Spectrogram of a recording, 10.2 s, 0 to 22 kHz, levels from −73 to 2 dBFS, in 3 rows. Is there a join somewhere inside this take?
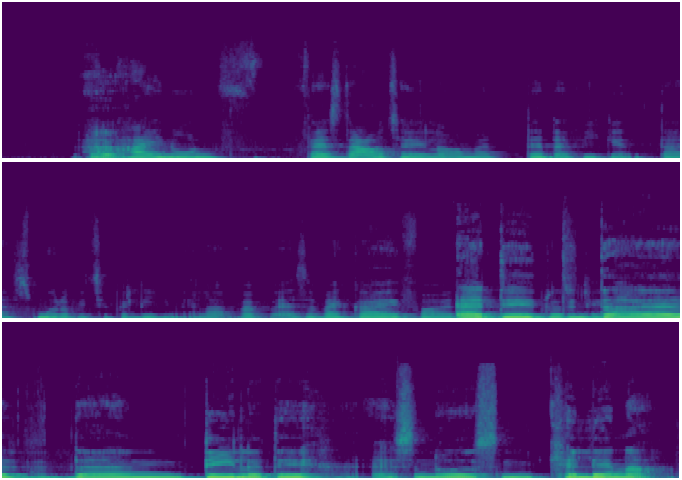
no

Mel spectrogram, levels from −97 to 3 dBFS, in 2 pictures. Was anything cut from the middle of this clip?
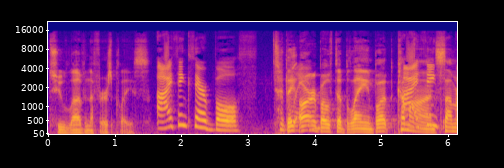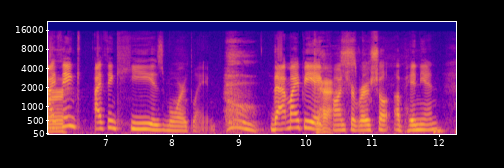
yes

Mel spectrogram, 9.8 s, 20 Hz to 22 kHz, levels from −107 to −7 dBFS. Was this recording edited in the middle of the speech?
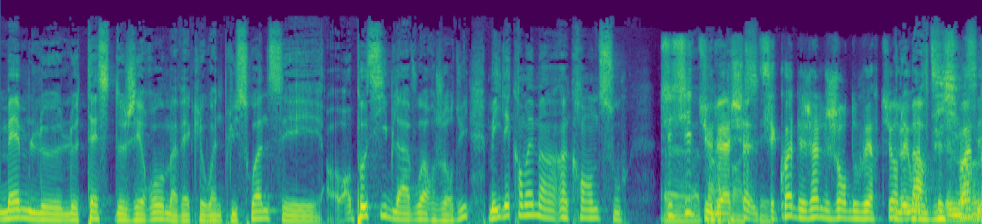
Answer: no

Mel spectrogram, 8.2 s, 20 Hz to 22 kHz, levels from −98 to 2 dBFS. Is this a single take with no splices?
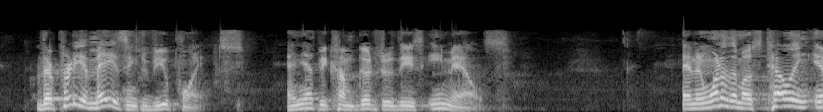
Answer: no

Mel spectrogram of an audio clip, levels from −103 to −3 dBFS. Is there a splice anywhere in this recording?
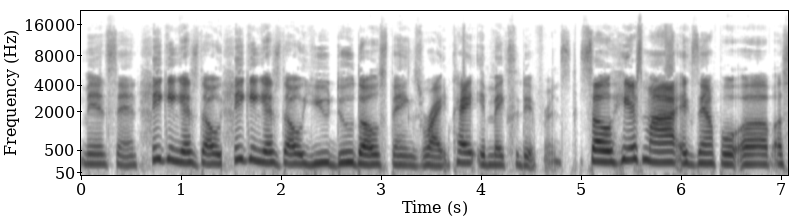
yes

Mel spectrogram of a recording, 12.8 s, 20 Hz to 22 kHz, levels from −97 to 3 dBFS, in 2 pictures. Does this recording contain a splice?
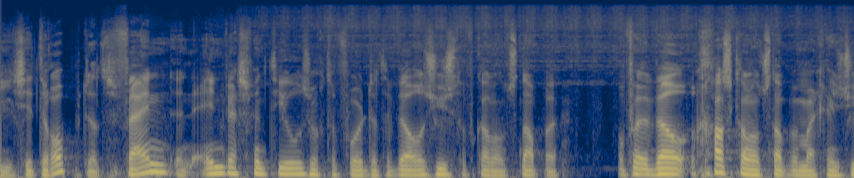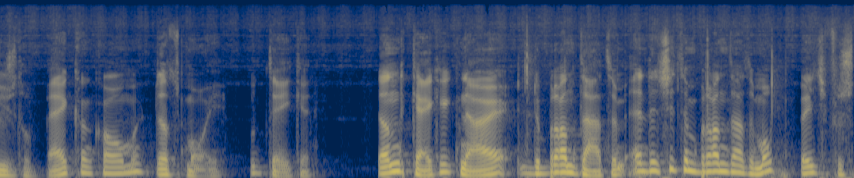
no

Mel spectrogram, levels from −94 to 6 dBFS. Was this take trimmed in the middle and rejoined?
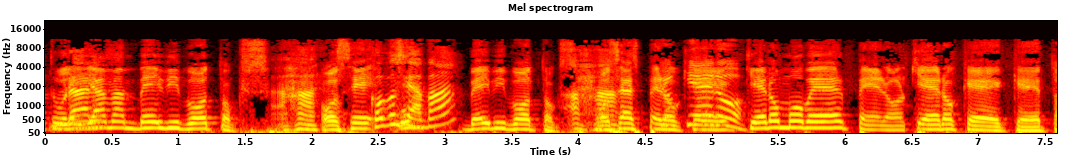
yes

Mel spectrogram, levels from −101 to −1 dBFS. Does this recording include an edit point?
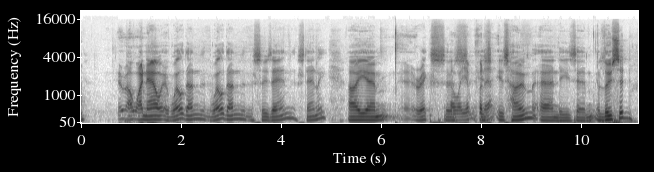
yes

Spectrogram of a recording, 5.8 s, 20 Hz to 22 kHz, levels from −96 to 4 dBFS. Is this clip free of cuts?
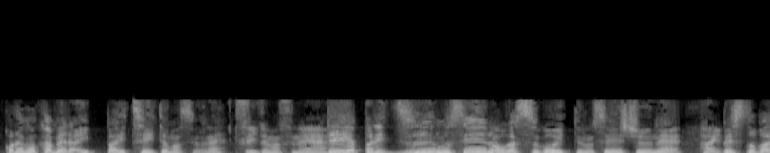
yes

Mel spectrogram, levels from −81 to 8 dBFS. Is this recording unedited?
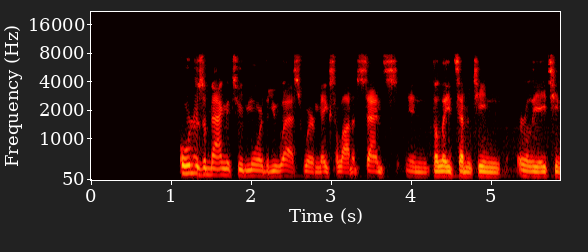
no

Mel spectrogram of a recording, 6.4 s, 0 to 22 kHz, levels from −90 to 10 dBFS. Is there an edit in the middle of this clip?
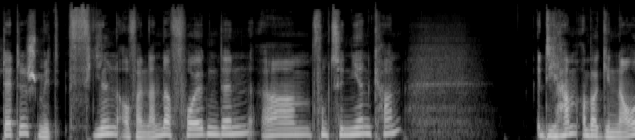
no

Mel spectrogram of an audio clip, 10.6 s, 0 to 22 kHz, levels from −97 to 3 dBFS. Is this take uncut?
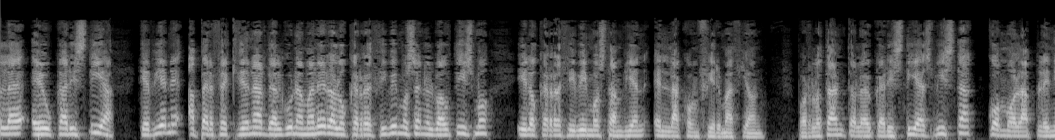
yes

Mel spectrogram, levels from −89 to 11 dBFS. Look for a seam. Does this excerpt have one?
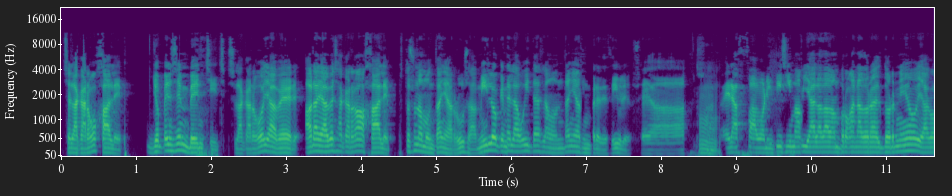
yes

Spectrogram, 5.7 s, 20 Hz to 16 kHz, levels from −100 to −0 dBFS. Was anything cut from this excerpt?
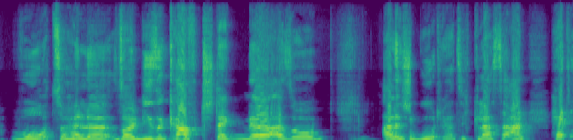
yes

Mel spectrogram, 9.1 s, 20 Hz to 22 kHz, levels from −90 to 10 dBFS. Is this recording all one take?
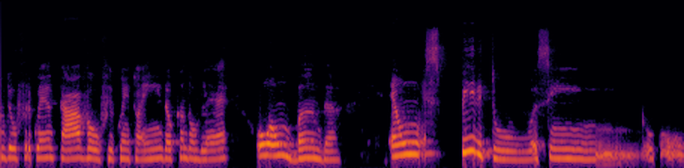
no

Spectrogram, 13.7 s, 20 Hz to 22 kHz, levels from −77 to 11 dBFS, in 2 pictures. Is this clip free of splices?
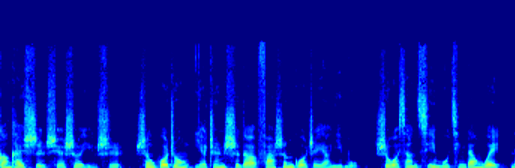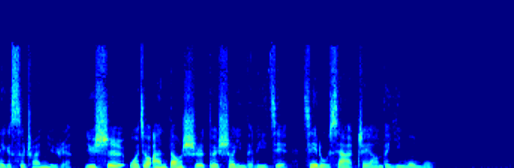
no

